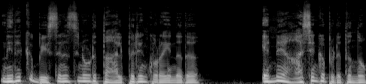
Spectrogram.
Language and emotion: Malayalam, fearful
